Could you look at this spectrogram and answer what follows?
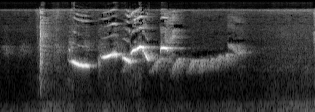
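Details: White-rumped shama lure song: a sharp click, then a smooth whistled phrase of warbled slurs fading into a long, gently rising trailing whistle.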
